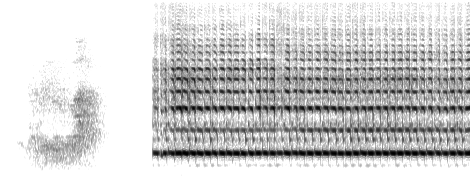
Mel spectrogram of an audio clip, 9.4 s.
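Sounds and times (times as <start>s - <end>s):
shofar blowing teruah call: 3.1s - 9.3s.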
